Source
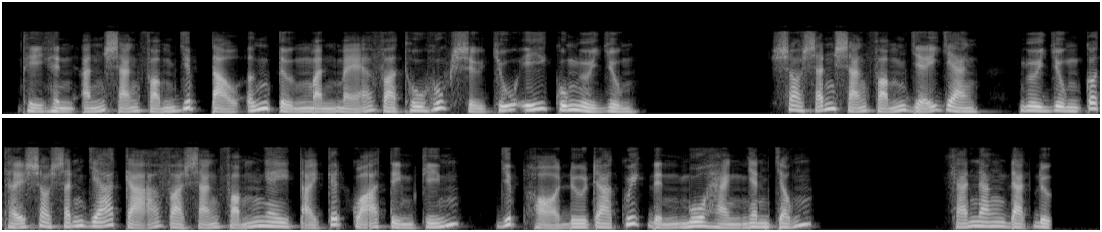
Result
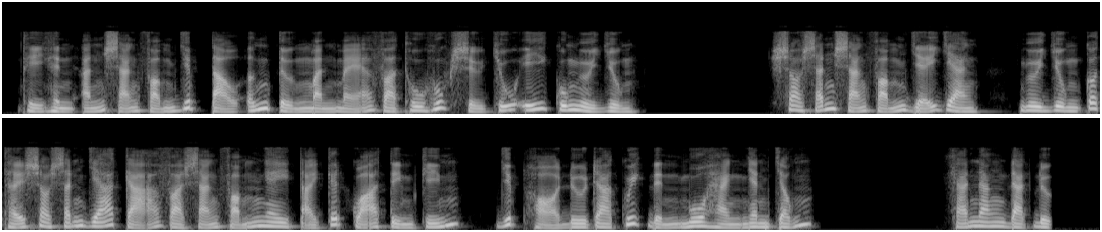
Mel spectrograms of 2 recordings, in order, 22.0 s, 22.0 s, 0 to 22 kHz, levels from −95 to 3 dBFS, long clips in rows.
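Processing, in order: 6.23–7.79 s: peaking EQ 2 kHz +10.5 dB 1.6 oct

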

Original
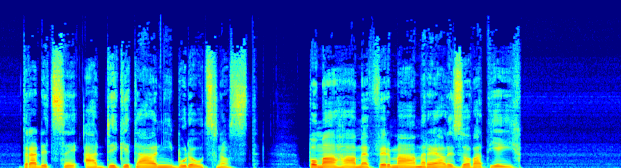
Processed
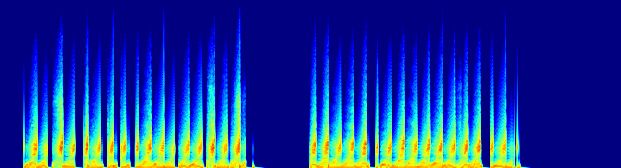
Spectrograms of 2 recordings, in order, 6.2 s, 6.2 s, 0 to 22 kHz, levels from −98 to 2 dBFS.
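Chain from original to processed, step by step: Schmitt trigger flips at -31 dBFS; resonant high shelf 1.9 kHz +12 dB, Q 3; LFO low-pass saw up 7.9 Hz 270–3600 Hz

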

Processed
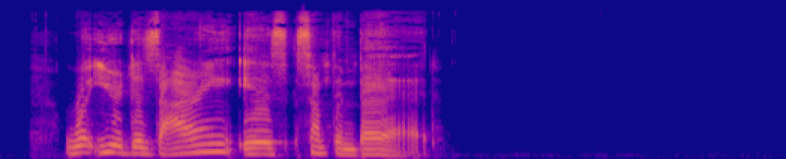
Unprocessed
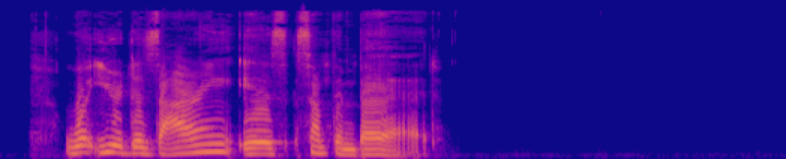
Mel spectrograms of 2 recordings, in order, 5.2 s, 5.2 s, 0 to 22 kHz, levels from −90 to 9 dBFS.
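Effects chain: 0.54–2.84 s: high-order bell 5.5 kHz +15 dB 2.7 oct; trim -3 dB

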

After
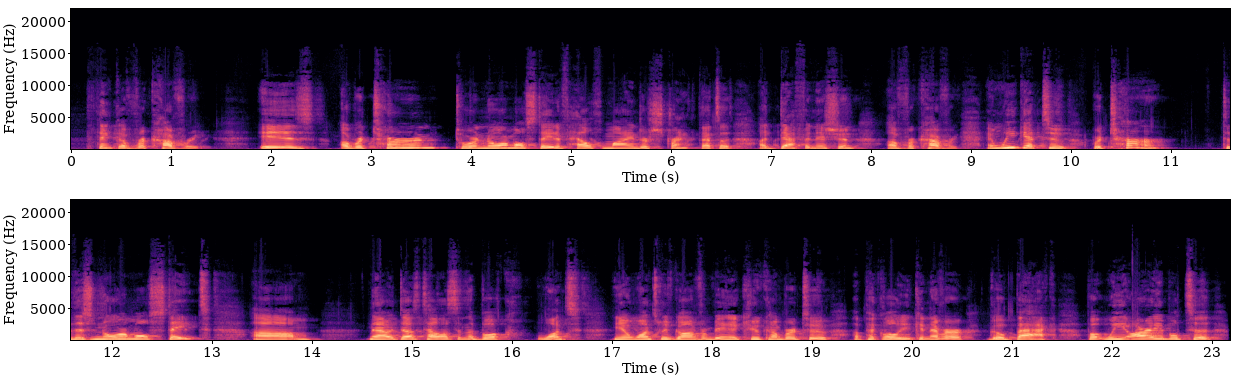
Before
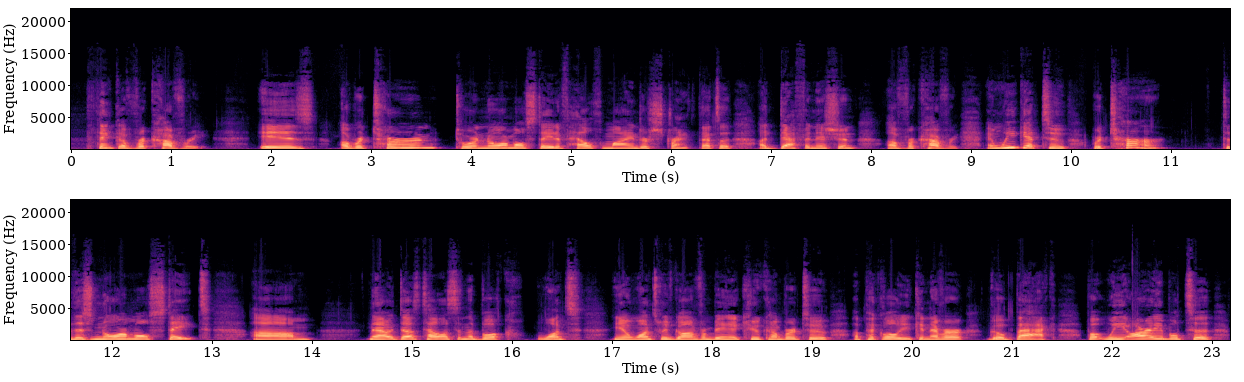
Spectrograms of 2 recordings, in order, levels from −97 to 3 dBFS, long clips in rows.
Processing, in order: flange 0.38 Hz, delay 2.2 ms, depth 1.7 ms, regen -79%; level rider gain up to 3.5 dB; delay 130 ms -23 dB; trim +3 dB

